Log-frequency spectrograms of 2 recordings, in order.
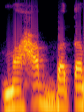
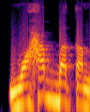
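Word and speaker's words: مَحَبَّةً: আরেকটা বিষয়, ওয়াল কাইতু, কাইতু না, কফ কাফ আলাদা, কফের উপর 2 নক্তা, এটা ওয়াল কাইতু মাহাব্বাতাম, নট মুহাব্বাতাম, মাহাব্বাতাম কি, মাহাব্বাতাম মিন্নি।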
